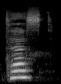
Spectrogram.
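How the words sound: The vowel is a short, flat 'e' sound.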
